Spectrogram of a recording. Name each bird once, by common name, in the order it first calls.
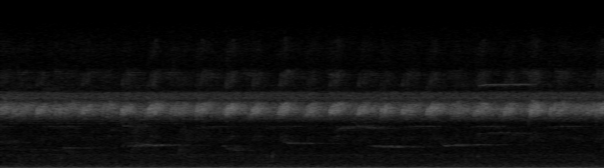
unidentified bird, Hauxwell's Thrush, Piratic Flycatcher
